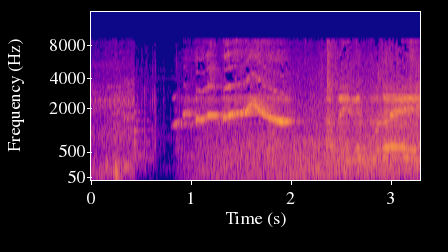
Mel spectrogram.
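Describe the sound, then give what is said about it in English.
A sentence rendered in whistled speech: a run of sliding, rising and falling whistle tones that trace the rhythm of spoken words, fairly loud, with a brief pause near the start. “This is the same sentence whistled, and this is the same sentence spoken.”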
